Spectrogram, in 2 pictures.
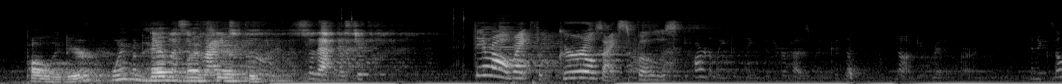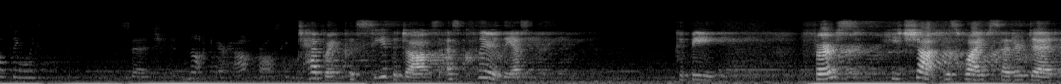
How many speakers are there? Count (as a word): four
